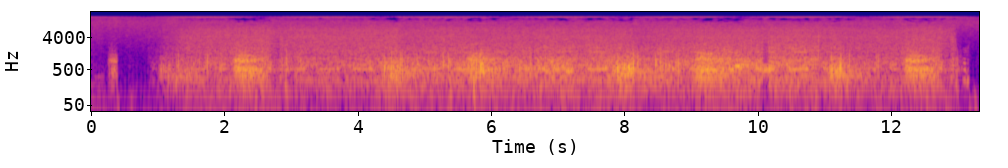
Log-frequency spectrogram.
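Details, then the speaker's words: Hollow, blowing breath sounds with a faint ringing tone over several breaths: amphoric breathing over a pneumothorax, from laryngotracheal breathing transmitted to the periphery through air in the pleura. "remarcar además que cuando hablamos de soplo cavitario o de soplo anfó en el caso del neumotórax también nos estamos refiriendo a la respiración laringotraqueal transmitida hacia la perifera a través de una cavidad"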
